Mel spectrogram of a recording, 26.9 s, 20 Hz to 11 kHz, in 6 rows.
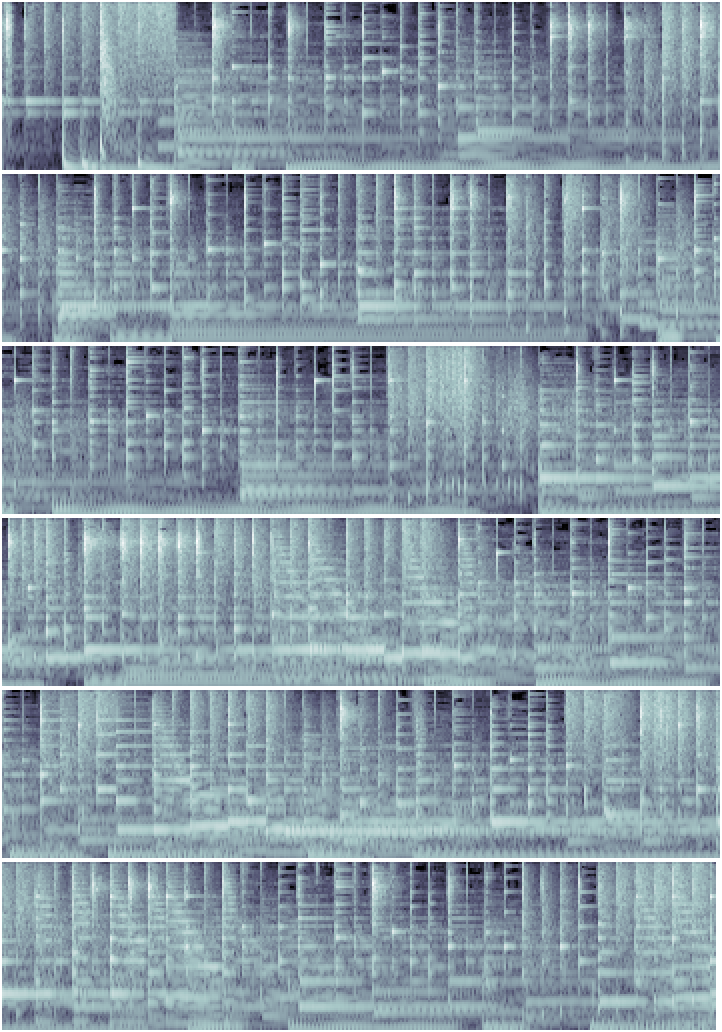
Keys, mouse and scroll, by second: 1.4 click, 2.5-2.9 scroll up 4, 3.7-5.6 drag, 6.3-8.1 drag, 8.5 click, 8.9 click, 9.5-9.8 scroll down 2, 9.9 scroll up 2, 10.7 click, 11.5 click, 12.9 click, 14.2 click, 14.7 click, 15.5-15.8 scroll up 1, 16.2 scroll down 1, 16.8 click, 18.0 scroll down 1, 18.8 click, 19.6 scroll up 1, 21.6 click, 23.7 click, 24.6 click.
